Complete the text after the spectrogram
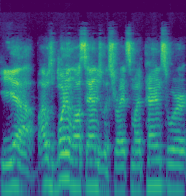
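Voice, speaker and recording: Medium in pitch, a man with an American accent speaks with fairly even intonation. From rural Oregon, US. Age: 30s. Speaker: guest, window cleaner in Japan. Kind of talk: casual chat.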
